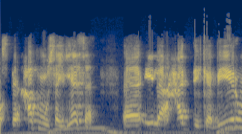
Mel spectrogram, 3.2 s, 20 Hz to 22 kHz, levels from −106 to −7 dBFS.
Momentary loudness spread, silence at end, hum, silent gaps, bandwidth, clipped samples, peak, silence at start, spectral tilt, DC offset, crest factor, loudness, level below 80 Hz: 8 LU; 0 s; none; none; 13 kHz; under 0.1%; -12 dBFS; 0 s; -1 dB/octave; under 0.1%; 16 dB; -25 LUFS; -58 dBFS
